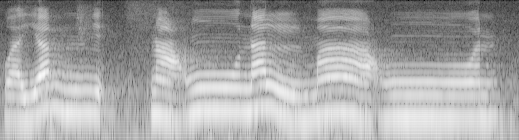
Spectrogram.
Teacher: harus lebih diperhatikan lagi huruf ainnya, huruf a, karena terdapat 2 huruf a ya. Jangan sampai dibaca hamzah huruf a itu.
